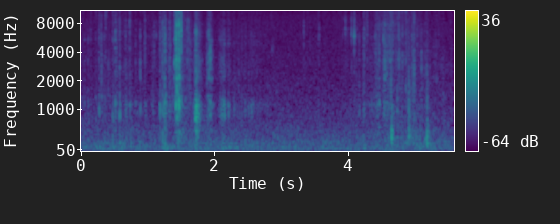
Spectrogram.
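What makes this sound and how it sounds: A metal utility knife blade carves a solid, palm-sized green bar of soap held in the hand, shaving off long strips. The scraping comes as quick, dry, crisp crackles with a bright edge, clustered in two short runs with a quiet pause between them. Each stroke stops abruptly, leaving no ring.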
